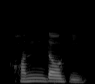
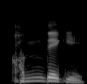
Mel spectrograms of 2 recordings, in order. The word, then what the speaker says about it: 건더기: 왼쪽에 덤터기, 아지, 랑이 이렇게 나와 있는데 이런 단어들의 이모음 역행동화를 적용해 가지고요. 가랭이, 건데기, 덤태기, 아지, 랭이 이렇게 잘못 발음하고 쓰는 경우가 많은데 다 틀린 말이에요.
